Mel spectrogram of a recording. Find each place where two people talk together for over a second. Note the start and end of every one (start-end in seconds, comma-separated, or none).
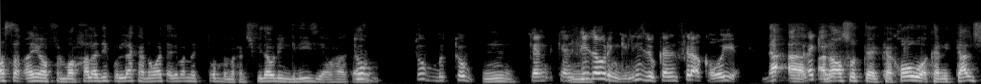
none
